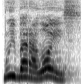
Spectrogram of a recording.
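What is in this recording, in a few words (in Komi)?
мый бара лоис, Komi, female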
